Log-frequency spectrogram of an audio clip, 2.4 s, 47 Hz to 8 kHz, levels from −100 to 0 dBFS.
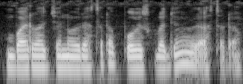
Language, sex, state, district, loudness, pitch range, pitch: Bengali, male, West Bengal, Purulia, -20 LUFS, 125-130 Hz, 130 Hz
